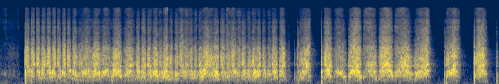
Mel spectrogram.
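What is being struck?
Cardboard box.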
